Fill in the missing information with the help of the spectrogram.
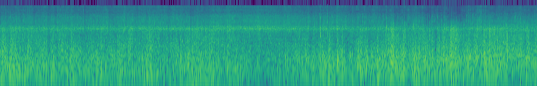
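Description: Strong wind buffeting the microphone: a steady rushing noise that swells and eases a little in gusts.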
